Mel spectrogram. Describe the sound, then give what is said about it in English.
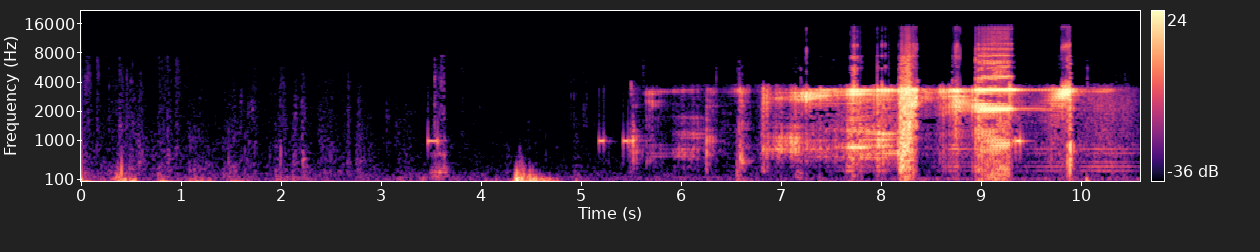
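Thin electronic low-battery warning beeps from a phone, repeated tones that begin faintly and grow louder and more insistent, mixed with sharp clicks and handling noise near the end as phones are switched, with no one speaking. “My phone was actually beeping, and I had to switch phones.”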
